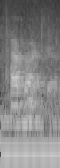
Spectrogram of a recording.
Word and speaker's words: Habakkuk: It's spelled Habakkuk, but it's Habakkuk, I suppose.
